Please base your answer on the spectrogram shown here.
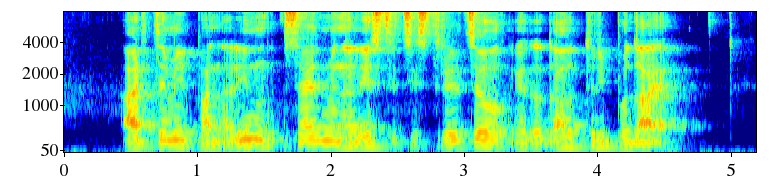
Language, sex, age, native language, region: Slovenian, male, 30-49, Slovenian, Savinja region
